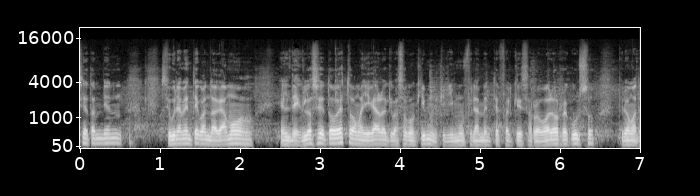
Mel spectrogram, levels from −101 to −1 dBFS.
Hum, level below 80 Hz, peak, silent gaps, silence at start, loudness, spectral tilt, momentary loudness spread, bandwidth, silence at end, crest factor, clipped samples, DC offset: none; -52 dBFS; -2 dBFS; none; 0 s; -18 LUFS; -6.5 dB/octave; 9 LU; 13 kHz; 0 s; 16 dB; under 0.1%; under 0.1%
